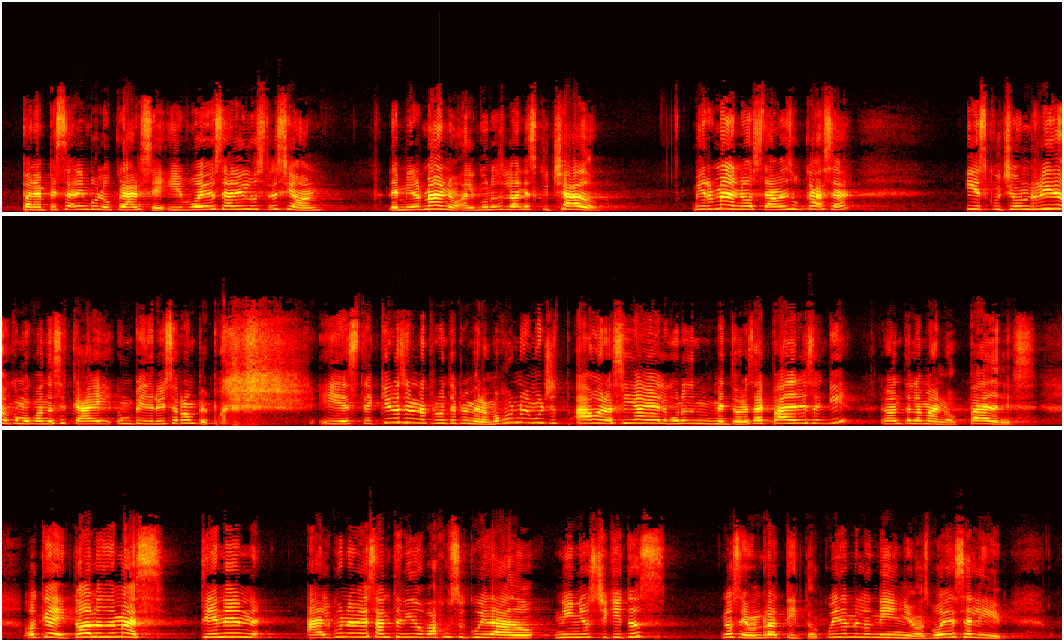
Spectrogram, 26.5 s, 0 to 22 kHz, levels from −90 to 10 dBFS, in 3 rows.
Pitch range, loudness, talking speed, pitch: 290-355 Hz, -18 LUFS, 195 wpm, 320 Hz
